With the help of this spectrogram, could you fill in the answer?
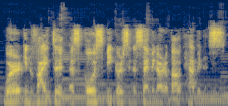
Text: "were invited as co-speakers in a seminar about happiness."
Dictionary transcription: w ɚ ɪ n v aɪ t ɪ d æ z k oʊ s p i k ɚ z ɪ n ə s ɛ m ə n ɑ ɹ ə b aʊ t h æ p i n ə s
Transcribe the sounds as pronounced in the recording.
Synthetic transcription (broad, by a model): w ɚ ɪ n v aɪ t ɪ d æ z k oʊ s p i k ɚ s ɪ n ə s ɛ m ə n ɑ ɹ ə b aʊ t h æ p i n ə s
